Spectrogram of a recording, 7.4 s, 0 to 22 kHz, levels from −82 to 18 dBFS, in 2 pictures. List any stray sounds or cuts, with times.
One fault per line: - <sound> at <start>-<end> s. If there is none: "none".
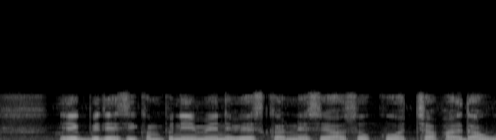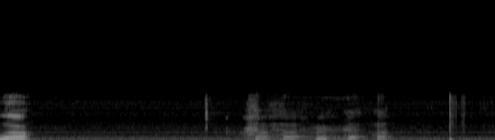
- laugh at 5.2-6.8 s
